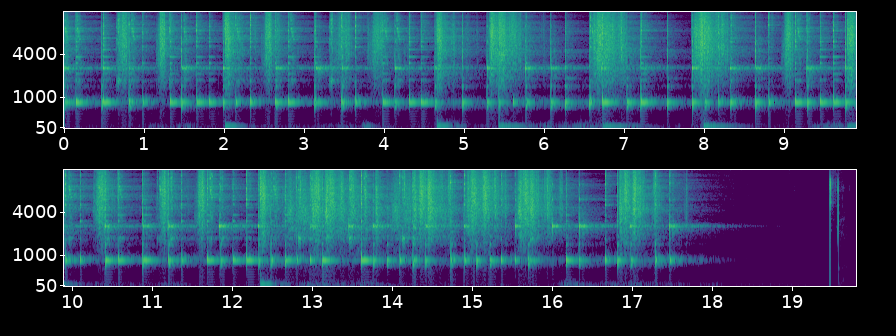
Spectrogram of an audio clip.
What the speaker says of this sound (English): the instruments that I had chosen to play the rhythms was this Cuba Rhythms instrument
